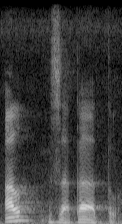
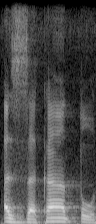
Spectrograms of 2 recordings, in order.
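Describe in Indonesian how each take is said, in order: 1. Huruf l dibaca sebelum konsonan itu. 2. Huruf l melebur ke konsonan setelahnya. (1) "Tidak boleh dibaca" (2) "maka cara bacanya adalah"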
